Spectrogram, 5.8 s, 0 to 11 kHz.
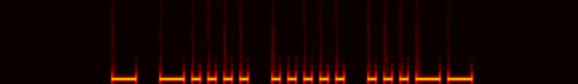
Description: Morse code, heard as a keyed tone, about 15 wpm, 700 Hz. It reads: T653
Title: Numbers - Contest Style - 4-Digit 15wpm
